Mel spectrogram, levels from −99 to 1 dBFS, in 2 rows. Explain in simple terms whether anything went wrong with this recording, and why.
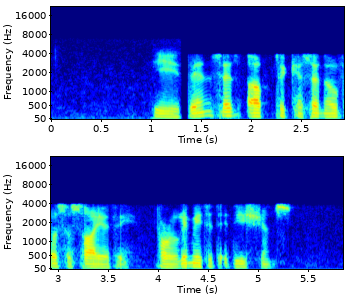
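Handover gap, 1.29 to 1.37 s: the phone switched networks and no speech arrived for about 80 ms, so the sound briefly drops to silence.

Fallback to narrowband, from 1.37 s to the end: the call left HD Voice, which sounds clear before the switch, for an older codec. Everything above 4 kHz disappears, leaving the speech duller and rougher.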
